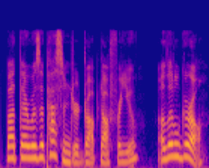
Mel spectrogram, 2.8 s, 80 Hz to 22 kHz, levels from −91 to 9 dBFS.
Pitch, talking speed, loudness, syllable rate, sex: 235 Hz, 235 wpm, -18 LUFS, 7.2 syllables/s, female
